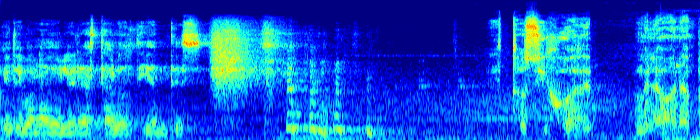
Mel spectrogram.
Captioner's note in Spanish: Ella ríe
